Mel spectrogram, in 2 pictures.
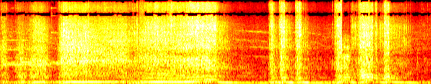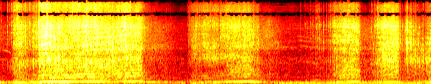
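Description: Monster truck engine revving hard in repeated surges, the pitch rising and falling with each burst of throttle, with a few sharp bangs about five to seven seconds in.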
